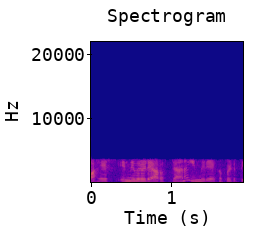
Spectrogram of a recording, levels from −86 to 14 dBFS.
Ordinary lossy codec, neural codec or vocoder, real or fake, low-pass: none; none; real; 3.6 kHz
